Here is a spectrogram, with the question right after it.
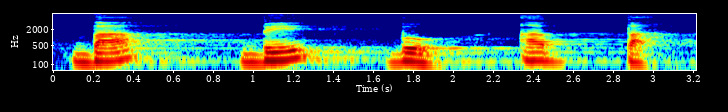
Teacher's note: উচ্চারিত হয় দুই ঠোঁট বন্ধ করে ঠোঁটের দুইটা অংশ থেকে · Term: বা হরফটি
